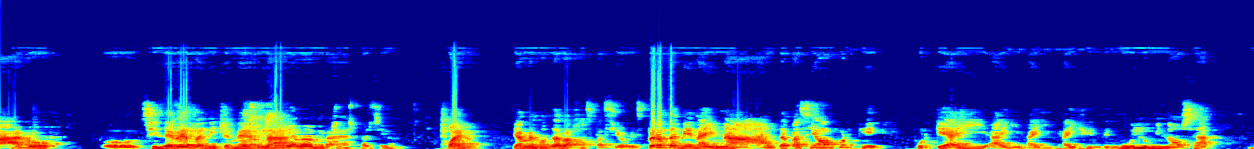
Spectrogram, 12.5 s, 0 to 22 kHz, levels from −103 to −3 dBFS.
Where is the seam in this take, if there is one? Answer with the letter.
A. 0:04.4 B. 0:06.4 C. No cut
B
